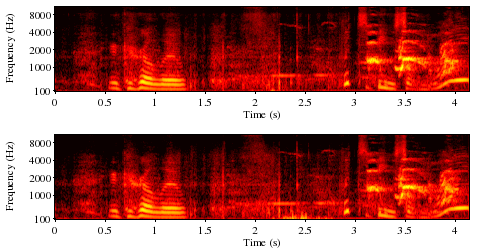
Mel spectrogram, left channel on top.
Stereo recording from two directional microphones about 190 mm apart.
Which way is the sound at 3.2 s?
5° left (ahead or behind).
